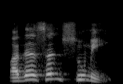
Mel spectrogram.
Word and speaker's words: Motherson Sumi: Motherson Sumi.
